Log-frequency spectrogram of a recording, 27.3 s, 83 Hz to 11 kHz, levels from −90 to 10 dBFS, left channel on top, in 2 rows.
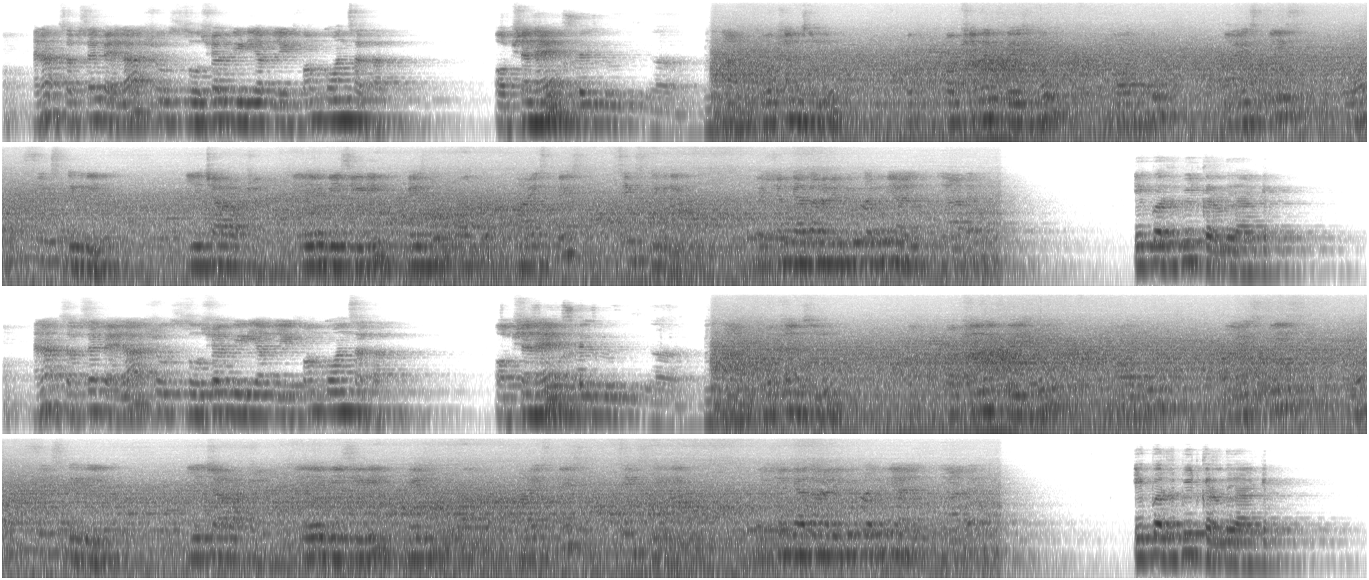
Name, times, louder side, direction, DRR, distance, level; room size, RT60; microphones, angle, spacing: voice 1, 0.3-3.8 4.9-5.6 7.2-8.4 9.0-9.1 9.4-10.6 11.1-11.7 12.1-13.0 13.4-14.7 15.5-19.4 19.8-20.5 21.2-23.5, left 2 dB, 80° left, -4 dB, 1.4 m, -24 dB
voice 2, 5.4-7.3 25.0-26.3, right 1 dB, 45° right, 5 dB, 1.2 m, -25 dB
sound 1, 7.1-23.7, right 1 dB, 5° right, 0.3 m, -25 dB
8.2 x 5.1 x 7.1 m, 1.3 s
head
